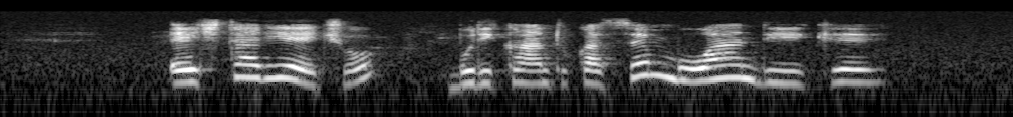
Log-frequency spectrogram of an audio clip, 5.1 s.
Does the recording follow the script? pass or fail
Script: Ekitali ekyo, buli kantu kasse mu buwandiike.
pass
